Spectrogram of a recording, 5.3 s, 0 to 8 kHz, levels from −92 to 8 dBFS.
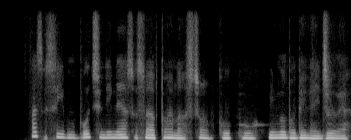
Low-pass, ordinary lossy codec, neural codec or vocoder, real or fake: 7.2 kHz; none; codec, 16 kHz, 0.5 kbps, FunCodec, trained on Chinese and English, 25 frames a second; fake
